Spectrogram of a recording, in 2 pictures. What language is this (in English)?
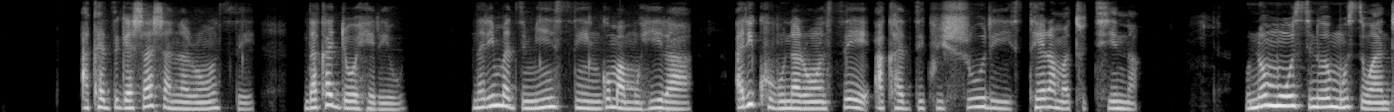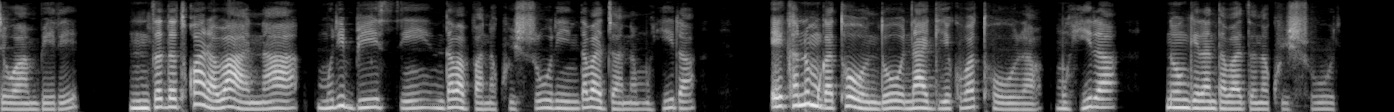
Rundi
